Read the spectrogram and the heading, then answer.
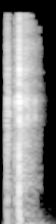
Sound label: box card small safety pins lid off set down; household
